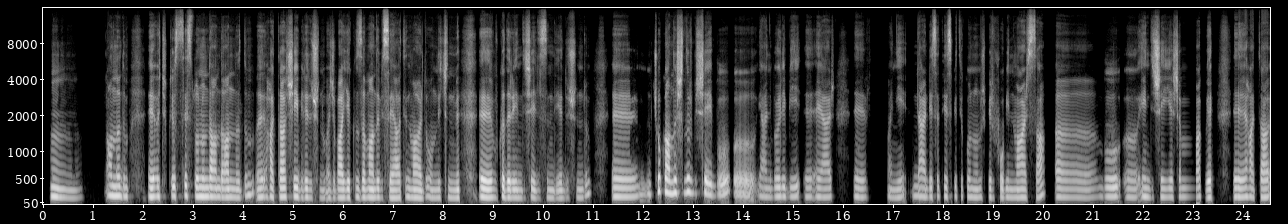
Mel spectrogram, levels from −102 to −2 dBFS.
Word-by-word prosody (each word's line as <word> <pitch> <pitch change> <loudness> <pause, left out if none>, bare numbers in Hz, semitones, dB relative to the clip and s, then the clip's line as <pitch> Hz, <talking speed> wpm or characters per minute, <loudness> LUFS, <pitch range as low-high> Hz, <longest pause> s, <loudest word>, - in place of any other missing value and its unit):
Hımm, 150 -3 -1 0.5
anladım. 180 -2 +2 0.4
Eee, 165 0 +6
açıkçası 170 +1 -1
ses 185 0 +1
tonundan 170 -2 +4
da 155 - +3
anladım. 155 - 0
Eee, 160 +1 +1
hatta 165 0 +3
şey 165 0 +4
bile 155 0 0
düşündüm, 145 -2 0
"Acaba 150 +1 +2
yakın 155 +2 -1
zamanda 155 0 +2
bir 150 - -14
seyahatin 145 +2 +5
var 145 -2 +2
da 170 - -8
onun 145 -3 -4
için 150 +1 -4
mi, 145 0 -1 0.4
eee, 155 -2 +7
bu - - -19
kadar 150 -1 +3
endişelisin?" 145 0 -1
diye 140 0 -5
düşündüm. 150 +8 -7 0.4
Eee, 165 +1 +1 0.3
çok 265 +2 0
anlaşılır 240 0 +5
bir 225 - -14
şey 205 -5 +2
bu, - - 0
ııı, - - -2
yani, 165 -3 -9
böyle 170 -1 -2
bir 170 +1 -5
e 165 - -10
eğer, 165 0 -5 0.4
eee, 160 -1 -5 0.4
hani 150 +1 -7
neredeyse 170 -2 -3
tespiti 170 0 -2
konulmuş 160 -1 -7
bir 160 - -5
fobin 150 -1 -6
varsa, 155 +4 +1 0.2
ııı, 155 -1 -6
bu, 170 +1 0
ııı, 155 -1 -7
endişeyi 160 -1 +1
yaşamak 160 +1 -6
ve, 155 +1 +3 0.4
eee, 160 0 +2
hatta 155 -1 -1
160 Hz, 140 wpm, -23 LUFS, 150-170 Hz, 0.5 s, eee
